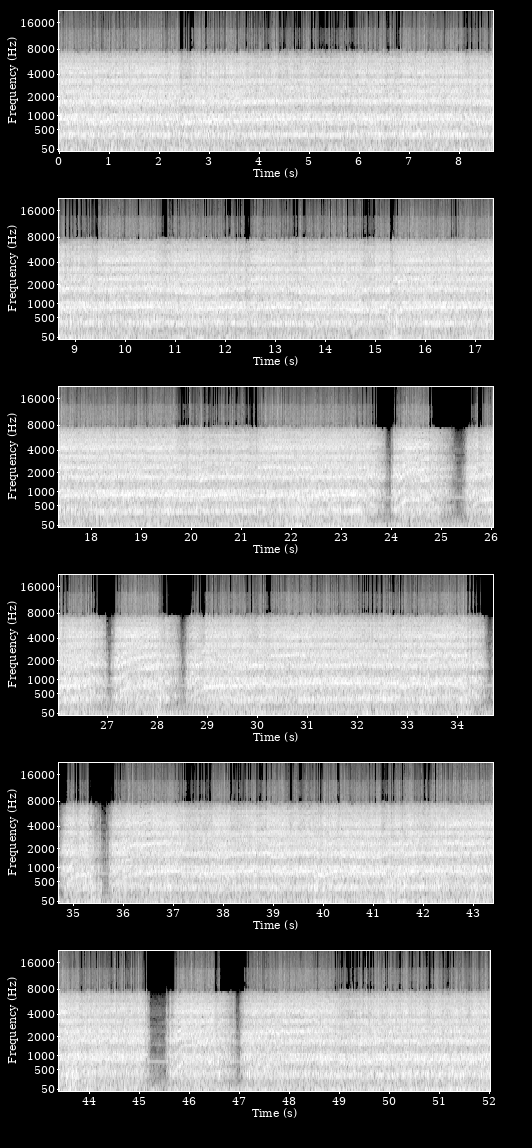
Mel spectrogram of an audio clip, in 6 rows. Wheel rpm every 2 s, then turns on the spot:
210, 200, 230, 230, 220, 220, 220, 210, 220, 230, 220, 190, 80, 130, 130, 220, 230, 110, 190, 220, 210, 220, 160, 110, 210, 230.
26-28 34-36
